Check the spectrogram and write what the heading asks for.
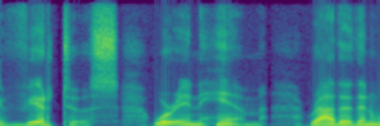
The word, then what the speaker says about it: virtus: lest we suppose that the two syllables we produce when we say virtus were in him, rather than what is signified by those two syllables.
